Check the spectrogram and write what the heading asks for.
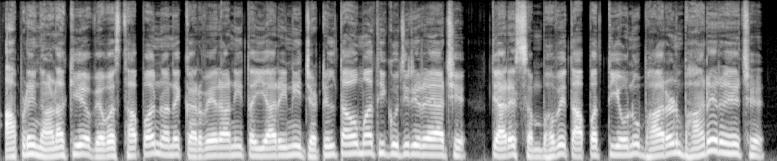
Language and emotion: Gujarati, fearful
